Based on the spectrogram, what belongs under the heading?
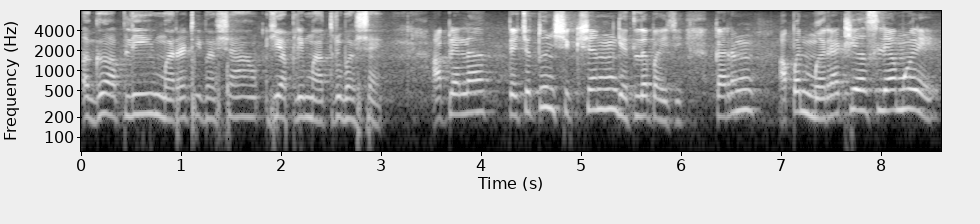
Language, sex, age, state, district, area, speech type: Marathi, female, 45-60, Maharashtra, Jalna, urban, spontaneous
